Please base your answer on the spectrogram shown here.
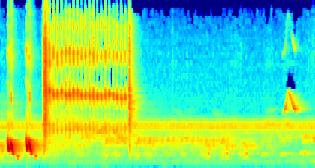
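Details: Thrush Nightingale singing two sharp notes, then a rapid dry rattling trill of about a dozen strokes lasting over a second, followed by near silence with a faint high whistle.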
